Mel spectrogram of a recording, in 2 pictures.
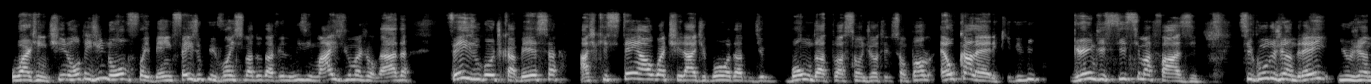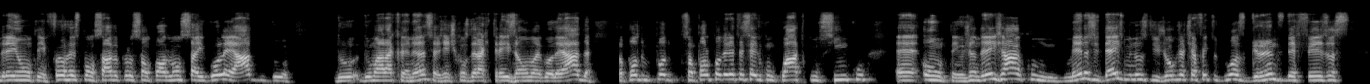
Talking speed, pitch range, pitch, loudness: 235 wpm, 185-225 Hz, 200 Hz, -20 LUFS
